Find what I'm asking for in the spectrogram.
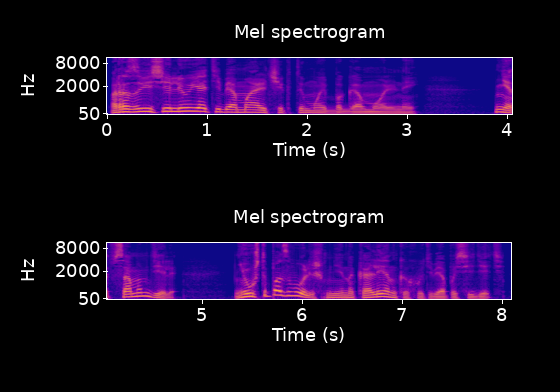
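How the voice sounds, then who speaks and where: A lively, capricious young woman, playful and teasing one moment and fiery the next, as a male audiobook reader puts her on. Her voice rises and falls freely, and the reading sounds close and dry. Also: mid-range voice, moderate pace, no echo, natural voice. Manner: playful, teasing, then vehement.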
